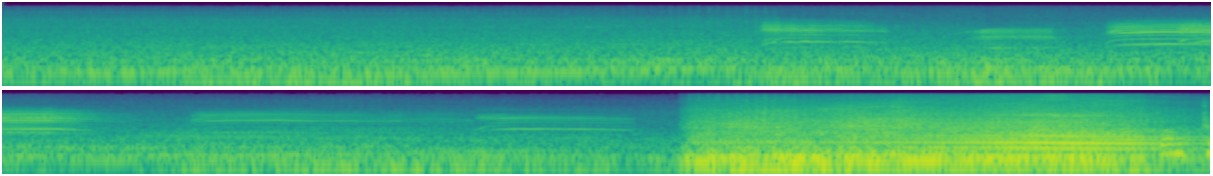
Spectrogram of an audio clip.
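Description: Sheep bleating about five times, each call wavering in pitch, over a low background rumble. About two and a half seconds before the end, a loud motorcycle engine cuts in suddenly and drowns everything.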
